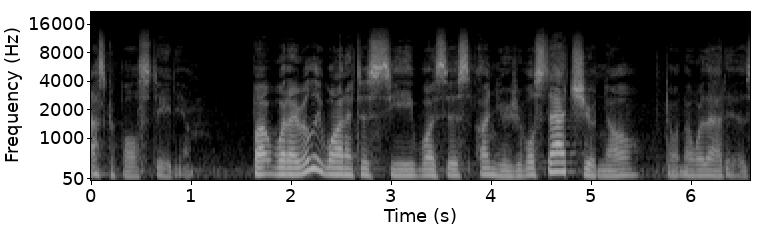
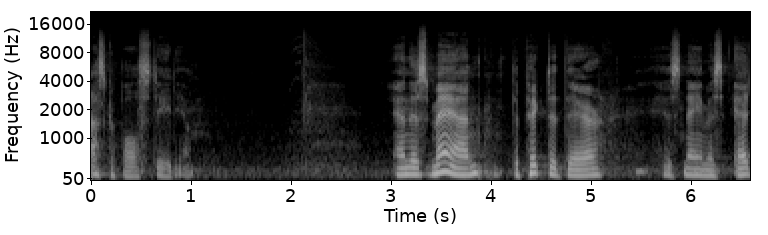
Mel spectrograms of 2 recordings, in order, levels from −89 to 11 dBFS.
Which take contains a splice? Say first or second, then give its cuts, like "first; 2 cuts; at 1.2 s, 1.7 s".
first; 2 cuts; at 1.6 s, 5.0 s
